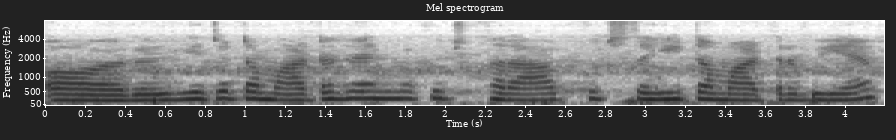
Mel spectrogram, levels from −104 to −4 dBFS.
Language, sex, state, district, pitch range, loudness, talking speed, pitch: Hindi, female, Uttar Pradesh, Ghazipur, 200-245 Hz, -26 LUFS, 185 wpm, 220 Hz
